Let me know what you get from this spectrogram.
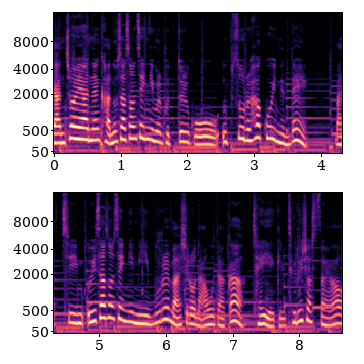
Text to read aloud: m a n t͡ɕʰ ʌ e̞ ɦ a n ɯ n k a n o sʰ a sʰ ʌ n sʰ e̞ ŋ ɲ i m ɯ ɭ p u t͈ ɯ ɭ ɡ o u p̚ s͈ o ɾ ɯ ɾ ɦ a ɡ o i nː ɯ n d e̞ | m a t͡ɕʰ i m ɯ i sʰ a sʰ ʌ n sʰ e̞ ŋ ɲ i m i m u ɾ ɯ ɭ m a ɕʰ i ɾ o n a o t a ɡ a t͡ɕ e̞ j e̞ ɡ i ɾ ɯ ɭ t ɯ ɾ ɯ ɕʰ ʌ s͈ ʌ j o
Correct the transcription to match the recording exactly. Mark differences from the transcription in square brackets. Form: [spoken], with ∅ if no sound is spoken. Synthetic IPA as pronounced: [n] a n t͡ɕʰ ʌ e̞ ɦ a n ɯ n k a n o sʰ a sʰ ʌ n sʰ e̞ ŋ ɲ i m ɯ ɭ p u t͈ ɯ ɭ ɡ o [ɯ] p̚ s͈ o ɾ ɯ [ɭ] ɦ a ɡ o i nː ɯ n d e̞ | m a t͡ɕʰ i m ɯ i sʰ a sʰ ʌ n sʰ e̞ ŋ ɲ i m i m u ɾ ɯ ɭ m a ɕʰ i ɾ o n a o [d] a ɡ a t͡ɕ e̞ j e̞ ɡ i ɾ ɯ ɭ t ɯ ɾ ɯ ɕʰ ʌ s͈ ʌ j o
